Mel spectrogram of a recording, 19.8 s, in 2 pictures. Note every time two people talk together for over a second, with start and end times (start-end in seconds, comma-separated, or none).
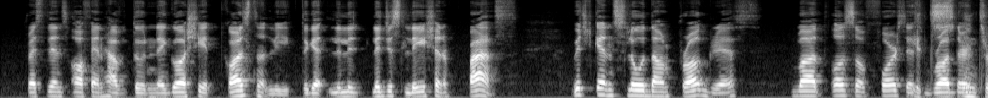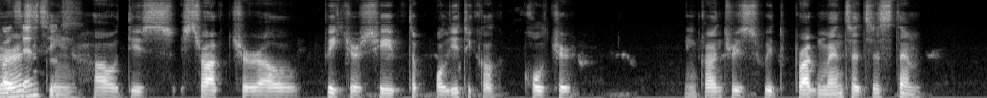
9.1-10.5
